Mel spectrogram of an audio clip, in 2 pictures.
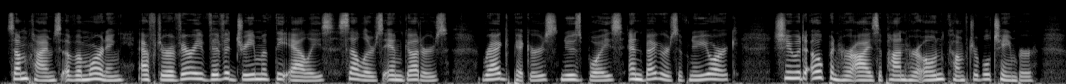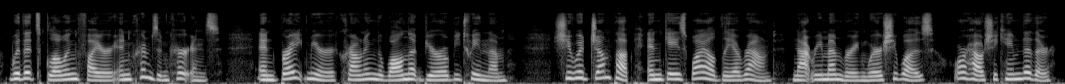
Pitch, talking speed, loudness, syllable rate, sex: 220 Hz, 185 wpm, -18 LUFS, 5.4 syllables/s, female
